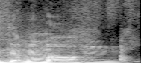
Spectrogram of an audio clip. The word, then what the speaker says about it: Jemimah: You're not wrong also, because my name can be pronounced both ways. But just be preferred, Jemmimah.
